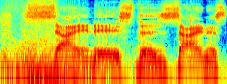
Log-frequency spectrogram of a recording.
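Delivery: acted hostile, rough, angry, contemptuous sneer. Imitating enemies saying the word with an angry face: imitating an angry sneer. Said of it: "angry face".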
